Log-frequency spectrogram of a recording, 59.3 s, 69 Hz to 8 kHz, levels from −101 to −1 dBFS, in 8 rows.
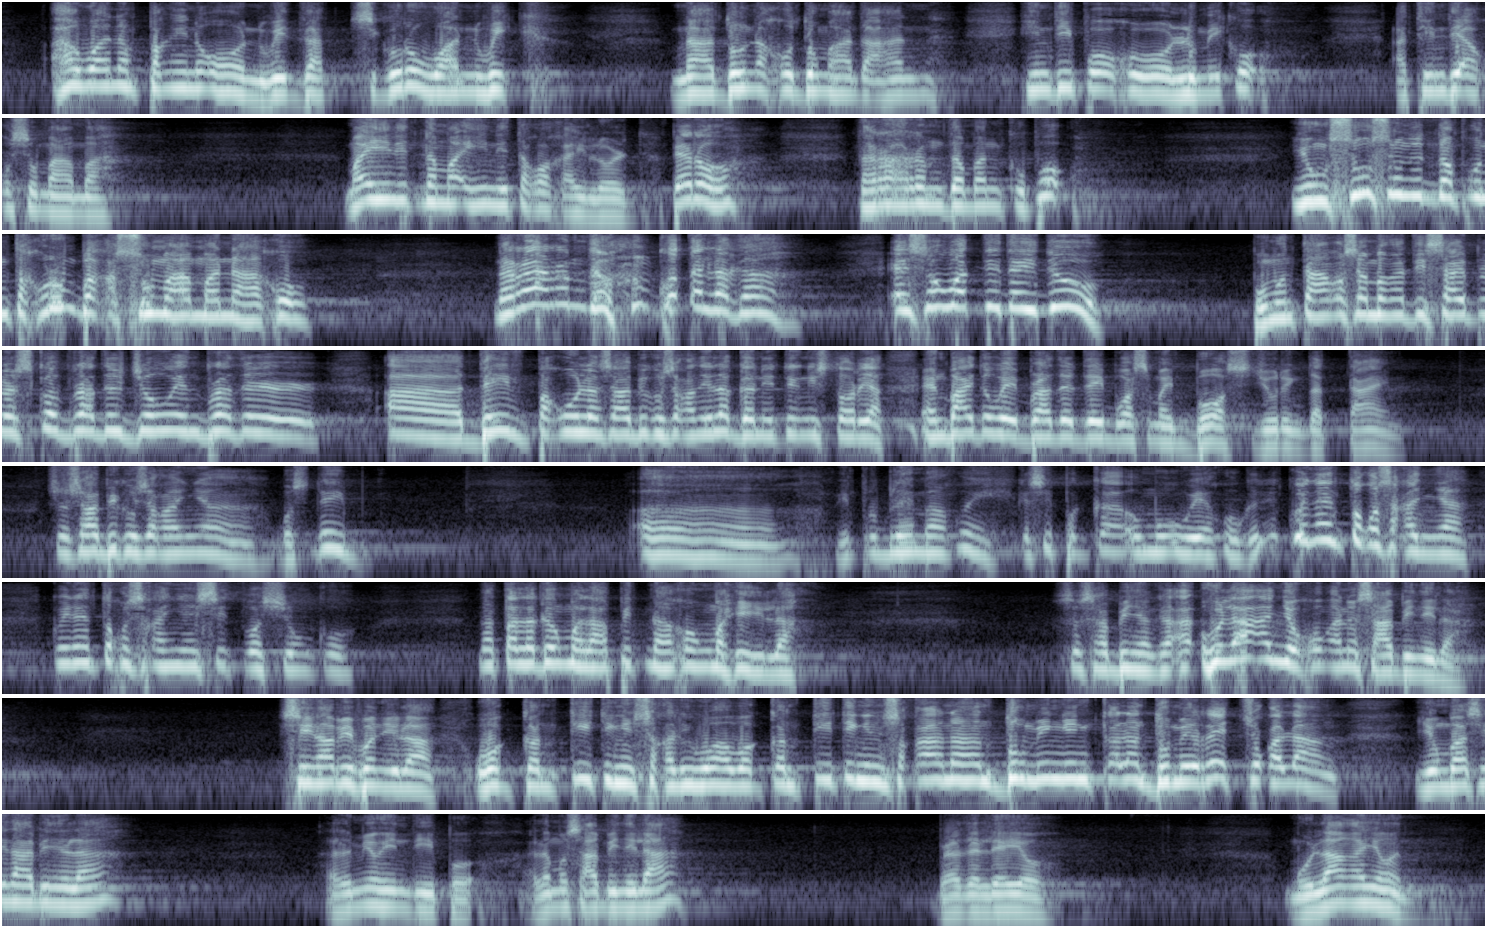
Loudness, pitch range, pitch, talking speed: -21 LUFS, 180-245 Hz, 210 Hz, 160 wpm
